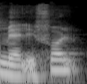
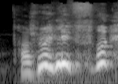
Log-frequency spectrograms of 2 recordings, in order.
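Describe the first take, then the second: First: Said in the usual way. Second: Higher and louder, laughing; laughing disbelief. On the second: Retold or imitated.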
